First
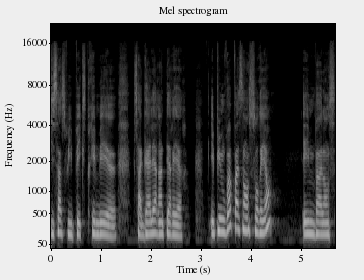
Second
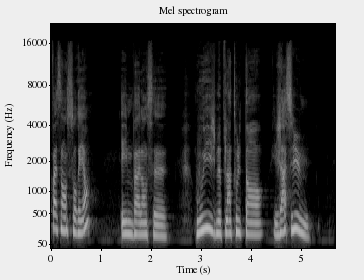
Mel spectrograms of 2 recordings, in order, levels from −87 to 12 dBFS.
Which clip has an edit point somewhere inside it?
second; 1 cut; at 3.2 s

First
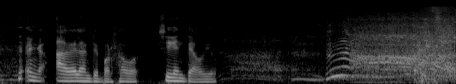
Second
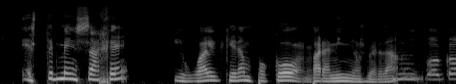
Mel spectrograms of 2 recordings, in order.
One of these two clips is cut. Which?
second; 2 cuts; at 1.7 s, 3.1 s

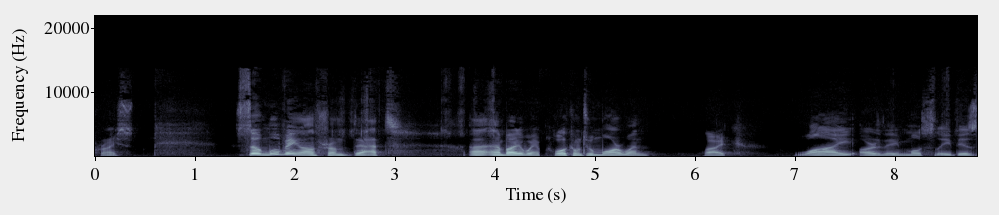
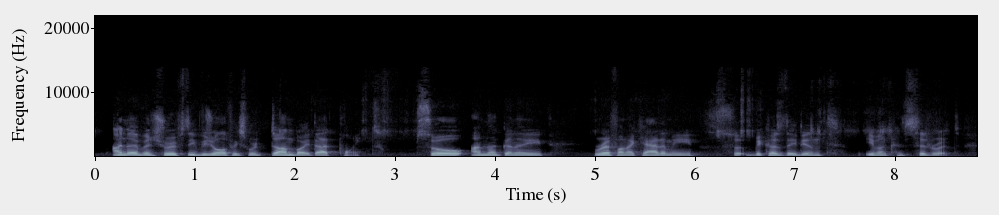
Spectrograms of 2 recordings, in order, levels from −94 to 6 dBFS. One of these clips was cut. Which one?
first; 2 cuts; at 4.4 s, 5.9 s

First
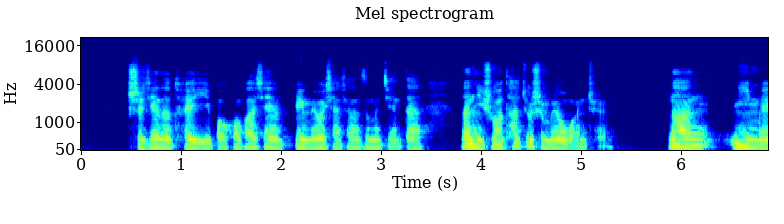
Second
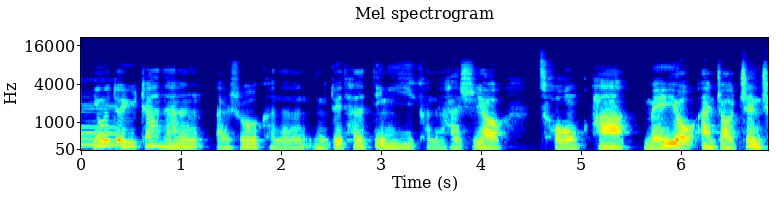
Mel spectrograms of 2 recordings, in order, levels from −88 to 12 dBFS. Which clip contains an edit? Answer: second; 2 cuts; at 2.3 s, 5.0 s

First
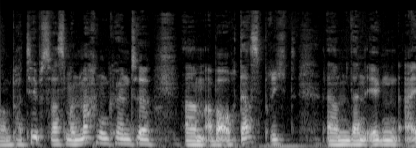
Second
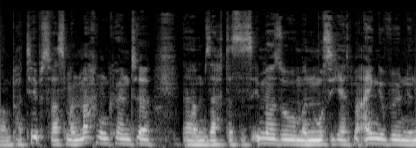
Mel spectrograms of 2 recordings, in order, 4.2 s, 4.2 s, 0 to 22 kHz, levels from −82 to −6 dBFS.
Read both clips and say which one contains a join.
first; 1 cut; at 1.8 s

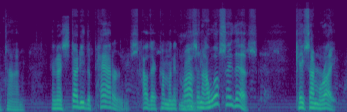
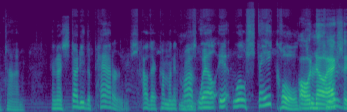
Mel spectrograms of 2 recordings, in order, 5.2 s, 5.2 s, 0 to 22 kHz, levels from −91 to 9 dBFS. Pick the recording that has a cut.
second; 1 cut; at 2.9 s

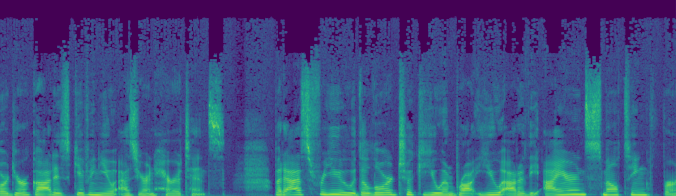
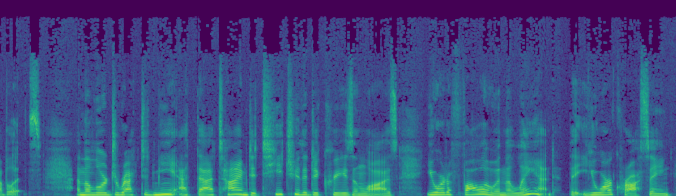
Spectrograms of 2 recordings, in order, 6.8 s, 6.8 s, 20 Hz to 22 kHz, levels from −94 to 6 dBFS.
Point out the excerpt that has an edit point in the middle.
first; 1 cut; at 2.7 s

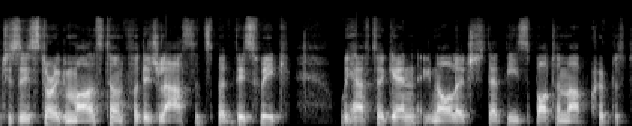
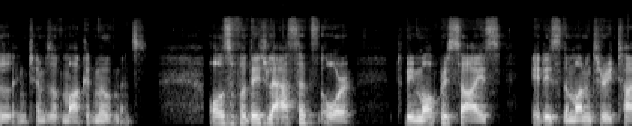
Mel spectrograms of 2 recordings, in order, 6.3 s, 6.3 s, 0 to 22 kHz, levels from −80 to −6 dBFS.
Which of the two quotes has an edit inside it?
second; 1 cut; at 3.2 s

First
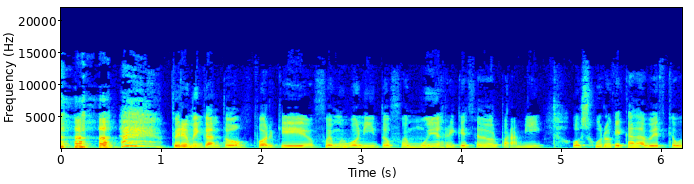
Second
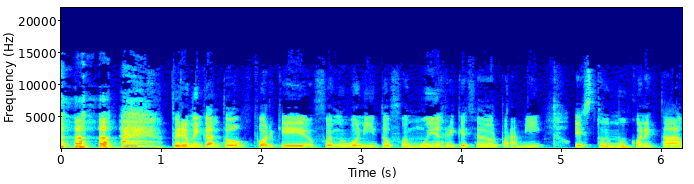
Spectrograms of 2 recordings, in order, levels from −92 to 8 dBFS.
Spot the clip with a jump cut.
second; 1 cut; at 5.1 s

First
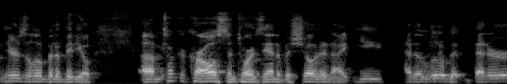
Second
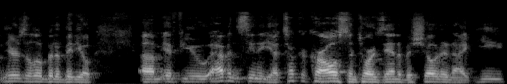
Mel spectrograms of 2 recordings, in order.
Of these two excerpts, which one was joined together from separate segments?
first; 1 cut; at 1.6 s

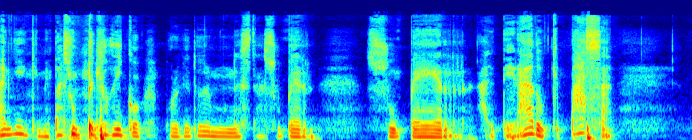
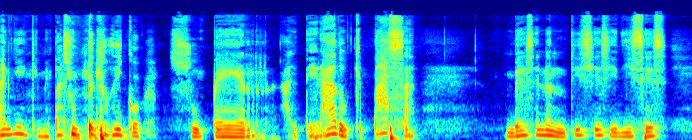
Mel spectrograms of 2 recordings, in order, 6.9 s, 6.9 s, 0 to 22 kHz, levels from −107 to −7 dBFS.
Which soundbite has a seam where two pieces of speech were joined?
second; 1 cut; at 1.6 s

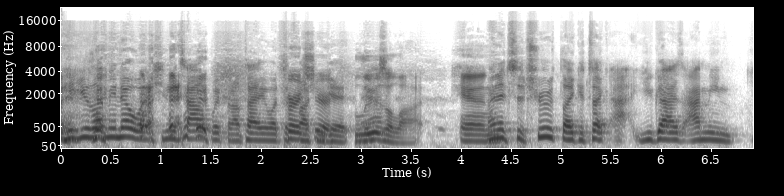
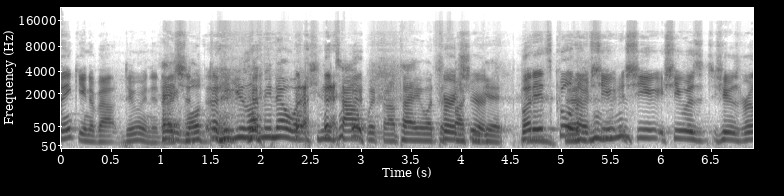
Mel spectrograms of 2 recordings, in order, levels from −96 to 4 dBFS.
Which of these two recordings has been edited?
first; 1 cut; at 2.9 s

